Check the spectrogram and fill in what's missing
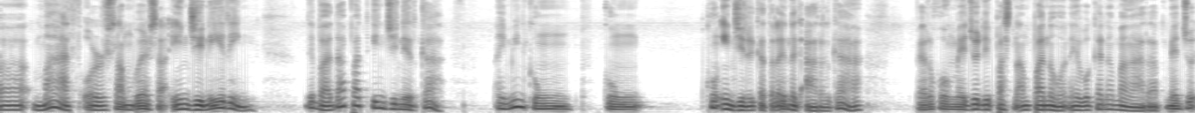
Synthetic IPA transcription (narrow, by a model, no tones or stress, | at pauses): maθʔo̰ɹsa̰mwɛɹsɐ̰ʔɛnd͡ʒɪniːɾɪŋ | d̪̥ɪbad̪aːpɐt̪ʔɛnd͡ʒɪnḭɹkɐ | ʔɐjminkʊŋkʊ̰ŋ | kʊŋʔɛnd͡ʒɪniɹkɐt̪ɐlɐɡanɐɡʔa̰ːɾɐlkɐha | pɛ̰ːɾo̞kʊŋmɛːd͡ʒo̞lɪpasnɐ̰ʔɐŋpɐnɐho̞nʔɐjwɐɡ̚kɐnɐŋmɐŋa̰ːɾɐ̰p̚mɛd͡ʒo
